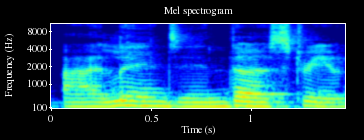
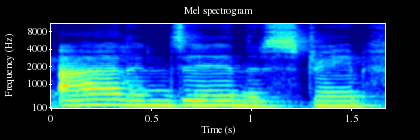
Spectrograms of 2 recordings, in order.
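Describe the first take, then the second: First: "Islands in the Stream" with "lands" and "the" hit; exaggerated wrong stress. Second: "islands in the stream" slow and smooth, first syllable of "islands" leading; natural stress. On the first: Teacher showing what singers don't do, stress on "lands" and "the". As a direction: lean heavily on "lands" and "the". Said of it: "They're not doing that". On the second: Teacher showing what singers do, natural stress on "islands" and "stream". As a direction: stretch it naturally, "in the" unstressed. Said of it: "they're saying it very naturally". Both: Shown as a demonstration.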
